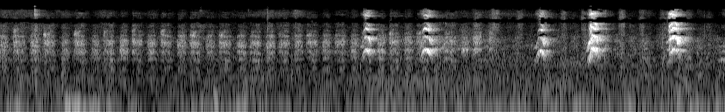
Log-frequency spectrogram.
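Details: Australian Shepherd puppies three days old, a soft hiss and breathing at first, then five sharp high squeals spaced under a second apart near the end.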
